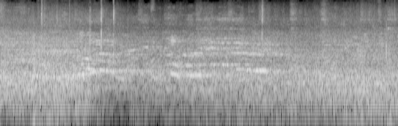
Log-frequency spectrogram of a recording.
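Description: A crowd chatters and shouts in a large echoing hall.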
